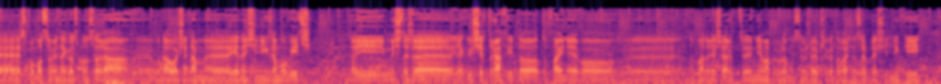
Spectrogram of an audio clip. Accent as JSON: {"language": "Polish", "town": "Witkowo", "region": "Greater Poland Voivodeship", "country": "Poland", "said": "dodatkowo jakieś indywidualne treningi u siebie w Witkowie mam, tam skąd pochodzę."}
